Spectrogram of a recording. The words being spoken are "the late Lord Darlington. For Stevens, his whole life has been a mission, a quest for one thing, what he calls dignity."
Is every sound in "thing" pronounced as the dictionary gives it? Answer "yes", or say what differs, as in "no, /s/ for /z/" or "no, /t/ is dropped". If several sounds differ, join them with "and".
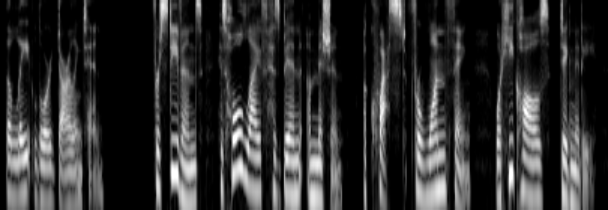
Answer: yes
